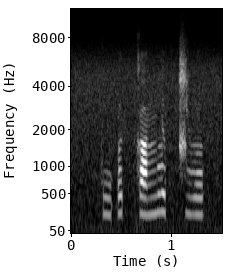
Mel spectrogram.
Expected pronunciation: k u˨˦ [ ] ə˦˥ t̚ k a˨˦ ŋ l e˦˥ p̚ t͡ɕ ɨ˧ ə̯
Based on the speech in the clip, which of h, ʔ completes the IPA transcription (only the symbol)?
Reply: ʔ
